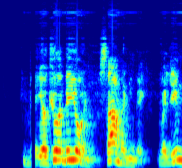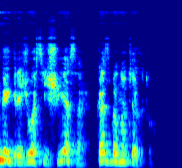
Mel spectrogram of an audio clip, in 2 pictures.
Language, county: Lithuanian, Alytus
